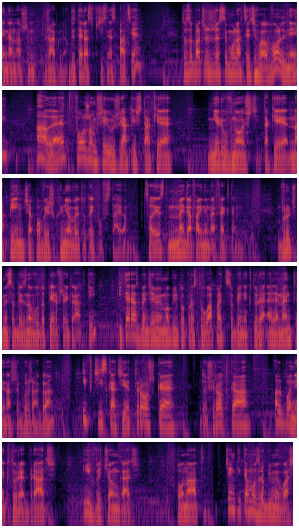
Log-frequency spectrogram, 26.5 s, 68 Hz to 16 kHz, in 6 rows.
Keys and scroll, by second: 1.8 space, 11.8 space, 13.4 shift+Left, 14.9 Tab, 18.4 g, 24.0 g.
